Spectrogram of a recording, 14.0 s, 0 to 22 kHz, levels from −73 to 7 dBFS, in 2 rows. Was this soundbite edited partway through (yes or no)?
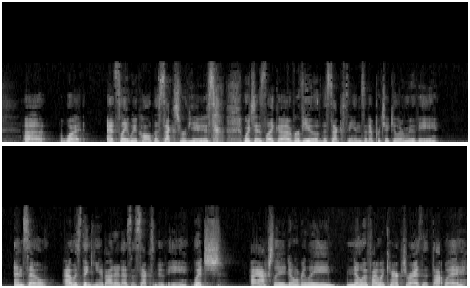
no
